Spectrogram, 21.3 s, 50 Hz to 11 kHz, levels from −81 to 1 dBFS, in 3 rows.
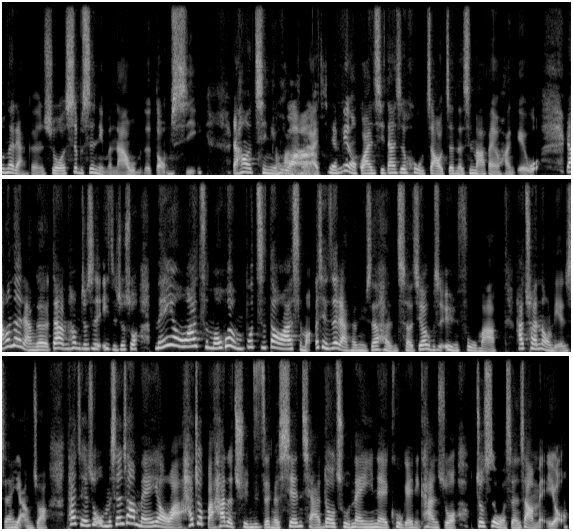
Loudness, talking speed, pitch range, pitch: -22 LUFS, 375 characters per minute, 180-290 Hz, 230 Hz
